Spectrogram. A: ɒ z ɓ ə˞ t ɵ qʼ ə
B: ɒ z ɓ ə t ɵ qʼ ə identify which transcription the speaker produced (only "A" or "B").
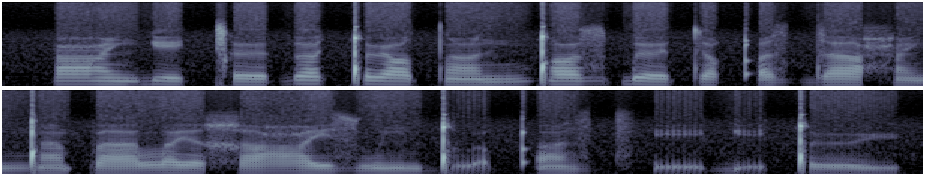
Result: B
